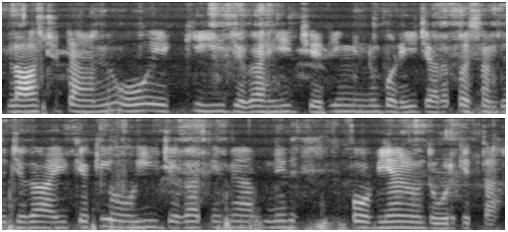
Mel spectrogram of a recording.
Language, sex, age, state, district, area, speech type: Punjabi, male, 18-30, Punjab, Gurdaspur, urban, spontaneous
